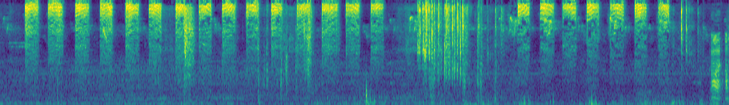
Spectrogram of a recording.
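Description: Aerosol spray can laying a lacquer coat on a Renault Clio part, a long run of short hissing bursts in steady rhythm, close and loud, with faint clatter between sprays.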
